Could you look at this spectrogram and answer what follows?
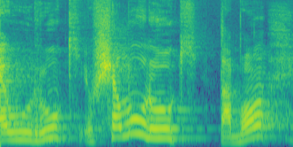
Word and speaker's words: Uruk: Se pronuncia assim, Uruk. A pronúncia deve ser essa, tá, pessoal? Pronúncia Uruk.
